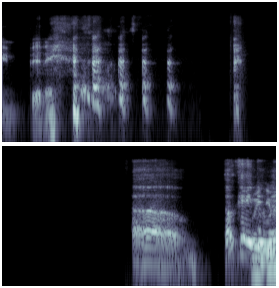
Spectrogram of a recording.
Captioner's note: laughter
